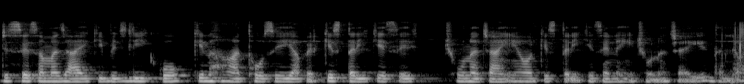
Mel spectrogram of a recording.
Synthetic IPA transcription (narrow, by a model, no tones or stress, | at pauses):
d͡ʒɪsːesɐməd͡ʒʱaːekibɪd͡ʒlikokɪnɦaːt̪ʰõsejafɪɾkɪst̪ɐɾiːkese | t͡ʃʰuːnat͡ʃaːɦḭẽɔːɾkɪst̪ɐɾḭːkesenɐɦĩt͡ʃʰṵːnat͡ʃa̰ːɦḭed̪ʱɐljʋaaː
